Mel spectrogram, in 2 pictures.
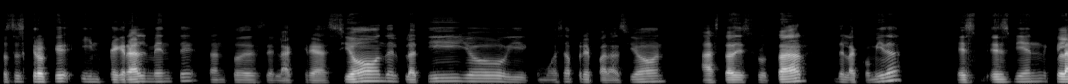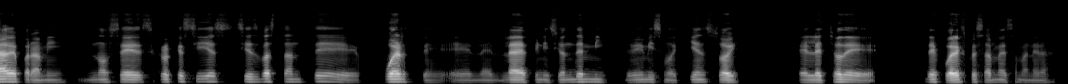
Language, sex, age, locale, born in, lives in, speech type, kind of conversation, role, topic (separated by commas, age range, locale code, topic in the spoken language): Spanish, male, 30-34, es-MX, Mexico, Mexico, conversation, podcast, guest, ¿Qué papel juega la comida en tu identidad?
